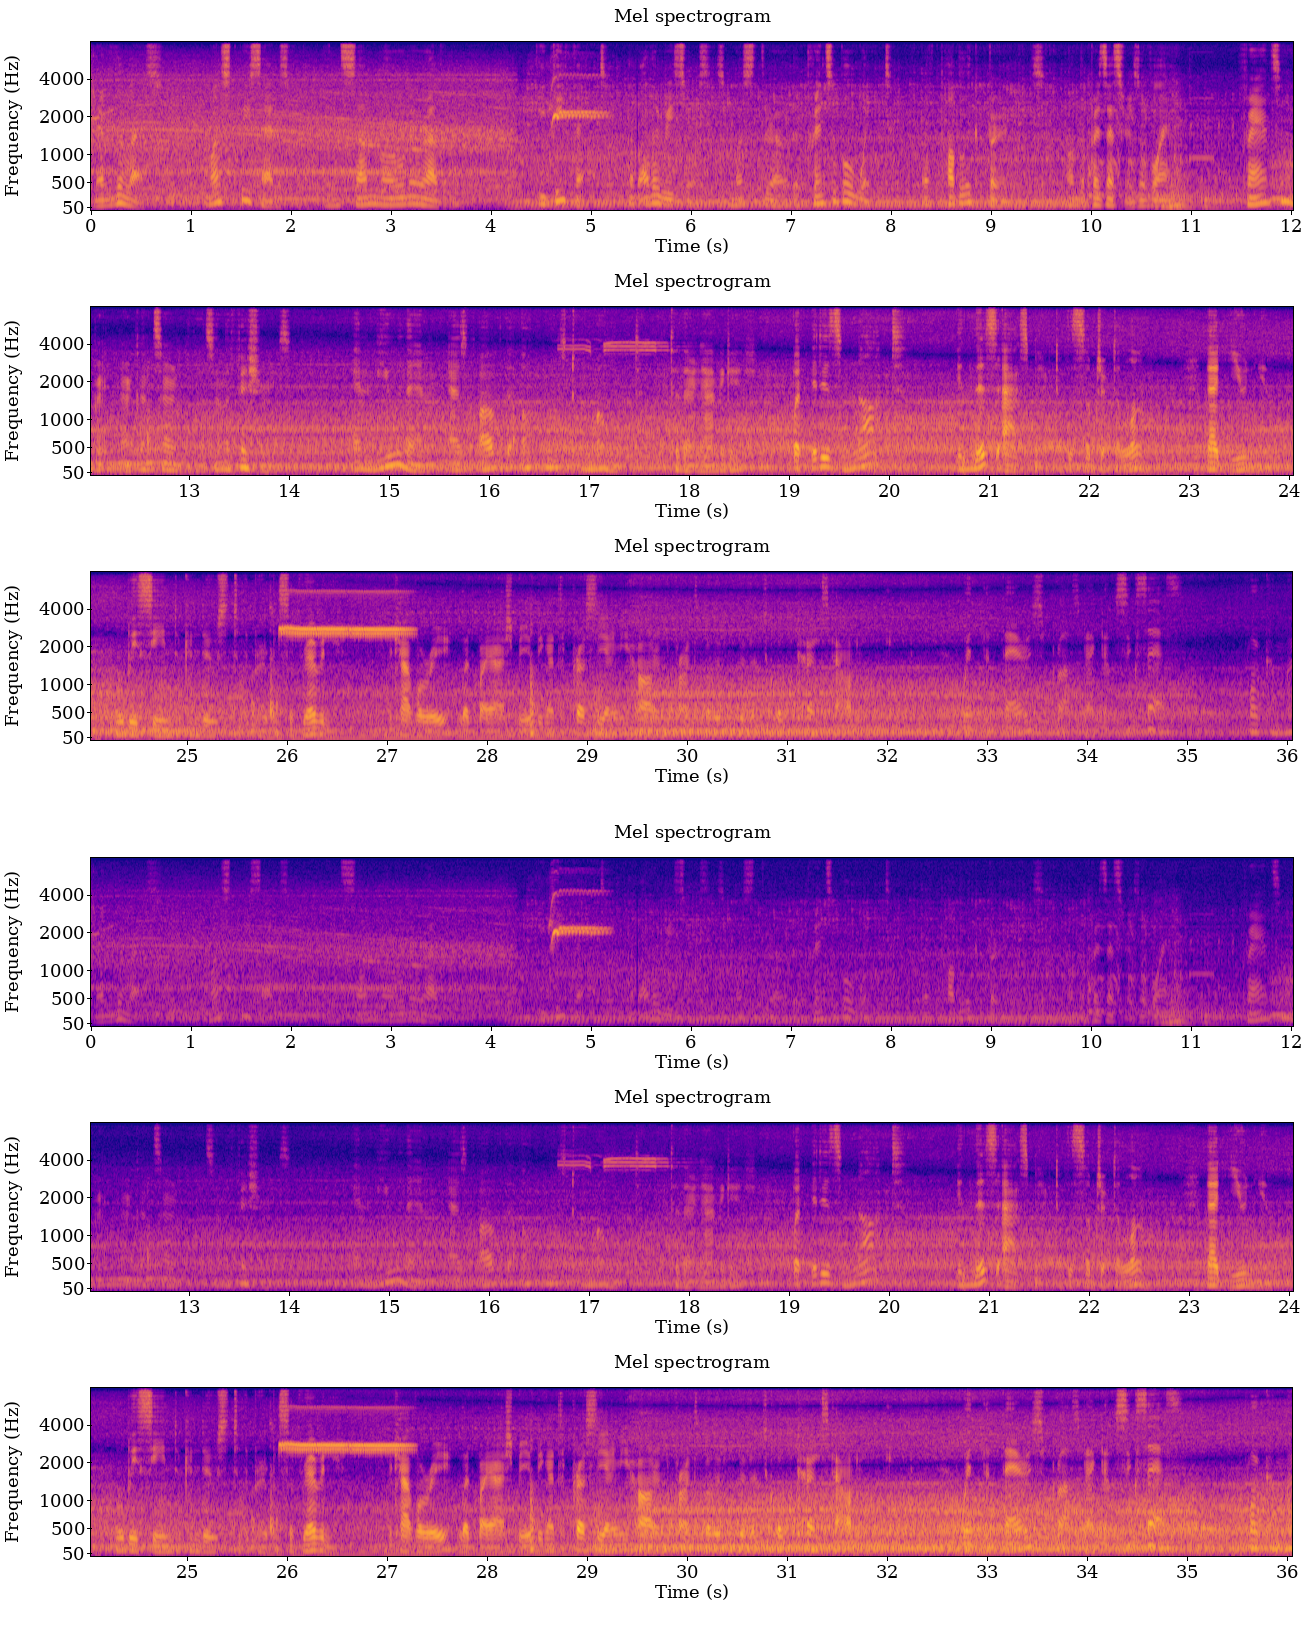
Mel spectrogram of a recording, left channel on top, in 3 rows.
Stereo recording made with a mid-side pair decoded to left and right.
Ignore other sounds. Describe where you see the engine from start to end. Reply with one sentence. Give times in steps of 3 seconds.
You can hear the engine on the left from 0 s, in the centre from 24 s and on the right from 30 s.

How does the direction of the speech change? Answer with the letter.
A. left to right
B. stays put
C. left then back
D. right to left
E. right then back
A.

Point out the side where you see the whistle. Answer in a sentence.
You can hear the whistle in the centre.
